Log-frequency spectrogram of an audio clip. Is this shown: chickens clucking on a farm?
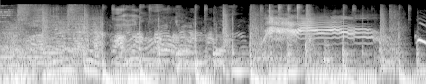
no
